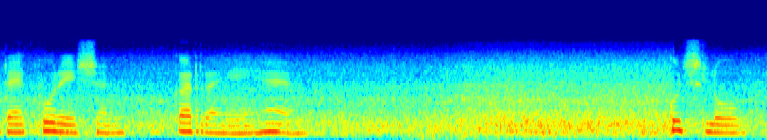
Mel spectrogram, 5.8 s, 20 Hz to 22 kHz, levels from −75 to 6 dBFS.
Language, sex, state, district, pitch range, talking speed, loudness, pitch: Hindi, female, Punjab, Kapurthala, 180-205 Hz, 60 wpm, -17 LUFS, 190 Hz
